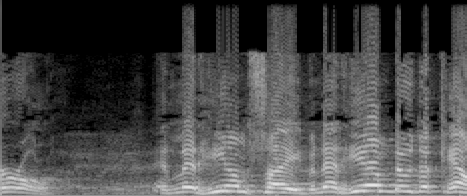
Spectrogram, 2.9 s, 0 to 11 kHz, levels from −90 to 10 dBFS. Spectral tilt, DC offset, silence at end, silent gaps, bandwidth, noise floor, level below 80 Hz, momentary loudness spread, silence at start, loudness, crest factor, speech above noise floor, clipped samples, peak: -4 dB/octave; 2%; 0 s; none; 11 kHz; -33 dBFS; -44 dBFS; 14 LU; 0 s; -8 LUFS; 10 dB; 26 dB; 4%; 0 dBFS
